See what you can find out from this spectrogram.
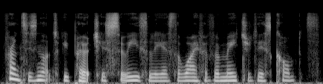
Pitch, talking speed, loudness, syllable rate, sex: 175 Hz, 295 wpm, -19 LUFS, 7.4 syllables/s, female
